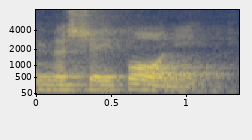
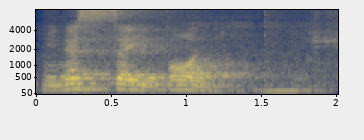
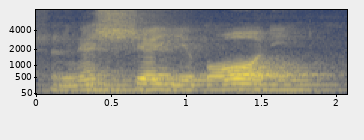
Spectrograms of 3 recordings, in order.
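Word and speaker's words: مِنَ الشَّيْطَانِ: Kemudian minasyaitoni. Yang pertama kesalahannya yang sering diucapkan shinnya dibaca dengan sin, minas syaiton. A'udzu billahi minas syaiton. Ya. Karena dia huruf shin harus dibedakan dengan huruf sin.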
